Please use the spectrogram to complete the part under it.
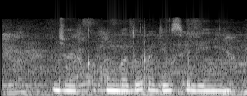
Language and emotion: Russian, neutral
